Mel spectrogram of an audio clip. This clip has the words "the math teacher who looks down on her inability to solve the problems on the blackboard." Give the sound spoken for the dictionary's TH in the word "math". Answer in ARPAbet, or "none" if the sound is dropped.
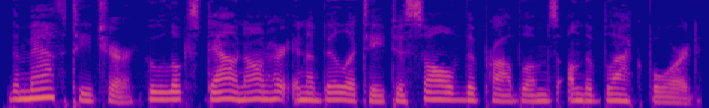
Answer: TH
